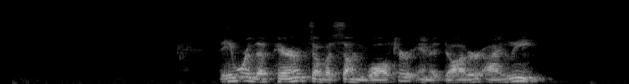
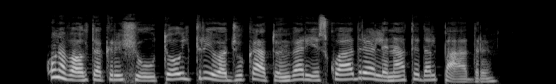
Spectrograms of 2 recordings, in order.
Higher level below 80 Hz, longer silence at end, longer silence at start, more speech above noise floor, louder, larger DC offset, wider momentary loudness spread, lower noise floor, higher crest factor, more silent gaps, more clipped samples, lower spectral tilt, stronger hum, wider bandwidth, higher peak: about the same, -68 dBFS vs -64 dBFS; first, 0.85 s vs 0.6 s; first, 2.2 s vs 0.45 s; second, 47 dB vs 57 dB; second, -28 LUFS vs -22 LUFS; neither; about the same, 7 LU vs 7 LU; second, -74 dBFS vs -79 dBFS; about the same, 18 dB vs 18 dB; neither; neither; first, -7.5 dB/octave vs -4 dB/octave; neither; about the same, 10 kHz vs 11 kHz; second, -12 dBFS vs -4 dBFS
